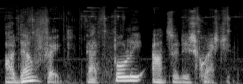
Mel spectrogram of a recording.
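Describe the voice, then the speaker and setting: A man's voice: on the low side, very animated, moderate pace, heavy background noise. A man playing an elderly, fussy, dryly witty British butler, narrating game cutscenes in a wry, understated way. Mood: wry, puzzled.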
